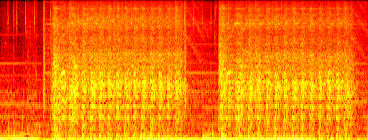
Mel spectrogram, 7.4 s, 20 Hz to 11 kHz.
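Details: Mitsubishi Evo 8 with a built engine, fuel pump confirmed priming, tank holding gas, awaiting a new ECU: two long spells of steady starter cranking at about three turns a second with no firing; cranks but won't start, cause not confirmed.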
